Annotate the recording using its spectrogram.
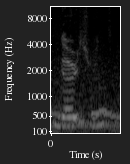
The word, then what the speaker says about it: Gershwin: Gershwin. ¿Cómo? Gershwin.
